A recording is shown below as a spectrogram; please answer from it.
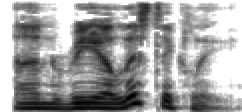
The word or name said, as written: unrealistically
